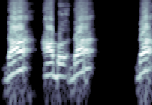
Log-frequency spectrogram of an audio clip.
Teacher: da ujung lidah dengan gusi gigi yang atas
